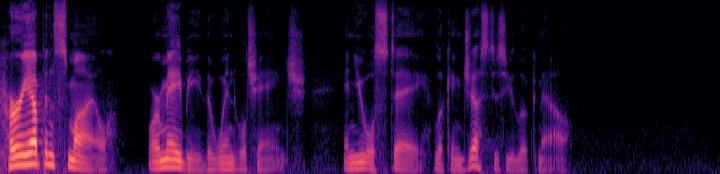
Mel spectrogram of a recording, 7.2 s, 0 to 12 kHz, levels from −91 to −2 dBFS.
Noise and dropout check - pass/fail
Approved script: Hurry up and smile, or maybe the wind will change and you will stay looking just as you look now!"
pass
